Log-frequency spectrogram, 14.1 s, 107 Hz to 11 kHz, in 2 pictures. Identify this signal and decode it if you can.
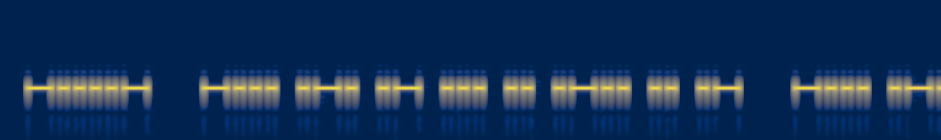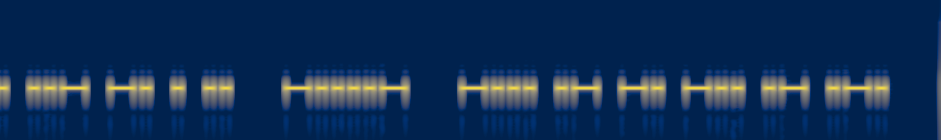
Morse code, heard as a keyed tone, about 20 wpm, 600 Hz. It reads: - BRASILIA BRUNEI - BANDAR
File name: CW / Practice / NationalCapitals20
